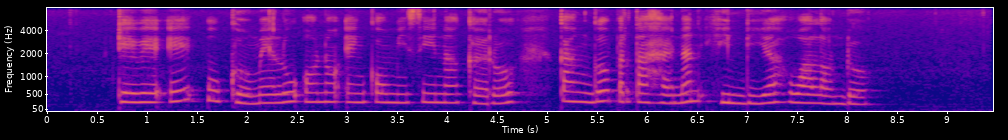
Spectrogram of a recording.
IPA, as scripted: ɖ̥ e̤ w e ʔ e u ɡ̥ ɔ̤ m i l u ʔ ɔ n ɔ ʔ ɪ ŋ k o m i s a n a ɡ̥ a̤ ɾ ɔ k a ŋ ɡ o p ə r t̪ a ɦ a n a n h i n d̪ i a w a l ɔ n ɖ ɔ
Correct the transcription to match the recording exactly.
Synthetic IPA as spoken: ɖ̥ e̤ w e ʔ e u ɡ̥ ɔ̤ m e l u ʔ ɔ n ɔ ʔ ɪ ŋ k o m i s i n a ɡ̥ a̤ ɾ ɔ k a ŋ ɡ o p ə r t̪ a ɦ a n a n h i n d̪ i a w a l ɔ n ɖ ɔ

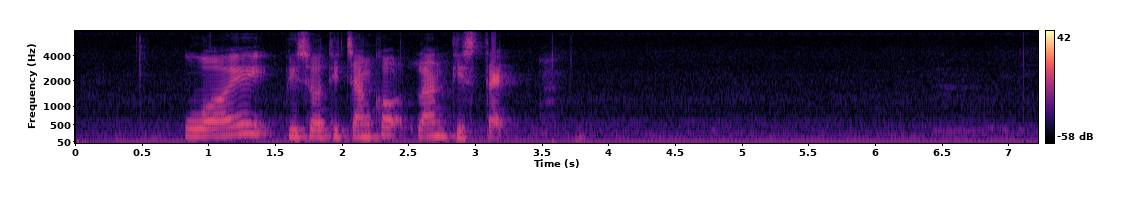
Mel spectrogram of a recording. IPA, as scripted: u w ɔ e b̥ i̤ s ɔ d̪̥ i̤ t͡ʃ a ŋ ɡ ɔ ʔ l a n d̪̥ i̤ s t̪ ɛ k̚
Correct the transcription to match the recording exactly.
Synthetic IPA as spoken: u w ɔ e b̥ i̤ s ɔ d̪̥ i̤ t͡ʃ a ŋ k ɔ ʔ l a n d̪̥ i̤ s t̪ ɛ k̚

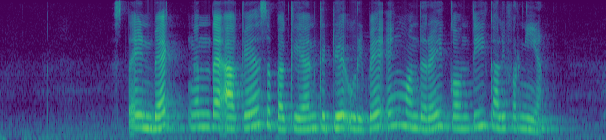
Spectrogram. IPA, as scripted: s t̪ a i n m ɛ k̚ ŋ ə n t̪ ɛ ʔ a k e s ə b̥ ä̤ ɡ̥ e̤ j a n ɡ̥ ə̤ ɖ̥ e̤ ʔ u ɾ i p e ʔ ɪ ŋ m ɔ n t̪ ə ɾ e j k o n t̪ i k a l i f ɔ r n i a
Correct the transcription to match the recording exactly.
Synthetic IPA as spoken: s t̪ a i n b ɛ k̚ ŋ ə n t̪ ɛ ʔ a k e s ə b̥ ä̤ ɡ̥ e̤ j a n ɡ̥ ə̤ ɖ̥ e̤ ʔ u ɾ i p e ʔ ɪ ŋ m ɔ n t̪ ə ɾ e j k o n t̪ i k a l i f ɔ r n i a

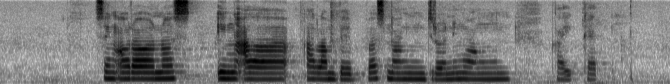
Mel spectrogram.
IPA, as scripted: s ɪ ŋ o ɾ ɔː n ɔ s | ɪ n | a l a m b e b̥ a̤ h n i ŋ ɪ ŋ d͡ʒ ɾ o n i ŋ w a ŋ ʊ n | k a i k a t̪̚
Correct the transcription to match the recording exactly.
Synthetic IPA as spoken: s ɪ ŋ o ɾ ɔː n ɔ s | ɪ ŋ | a l a m b e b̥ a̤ s n a ŋ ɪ ŋ d͡ʒ ɾ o n ɪ ŋ w a ŋ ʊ n | k a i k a t̪̚

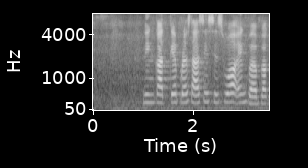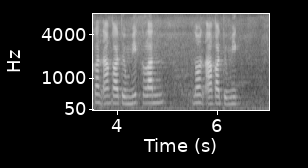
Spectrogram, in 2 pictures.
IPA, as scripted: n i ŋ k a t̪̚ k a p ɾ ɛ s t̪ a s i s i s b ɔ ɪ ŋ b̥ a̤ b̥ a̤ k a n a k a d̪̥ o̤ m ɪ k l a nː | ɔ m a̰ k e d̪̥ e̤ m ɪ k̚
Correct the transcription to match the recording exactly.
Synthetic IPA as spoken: n i ŋ k a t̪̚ k e p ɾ ɛ s t̪ a s i s i s w ɔ ɪ ŋ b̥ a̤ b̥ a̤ k a n a k a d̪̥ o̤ m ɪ k l a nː | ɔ n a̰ k a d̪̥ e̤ m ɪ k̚

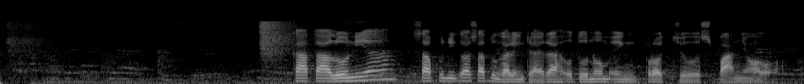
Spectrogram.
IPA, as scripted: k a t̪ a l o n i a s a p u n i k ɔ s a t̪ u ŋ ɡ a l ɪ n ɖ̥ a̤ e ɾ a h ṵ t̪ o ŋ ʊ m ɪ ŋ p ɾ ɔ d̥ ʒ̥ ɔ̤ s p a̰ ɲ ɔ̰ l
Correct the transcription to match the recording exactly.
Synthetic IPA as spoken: k a t̪ a l o n i a s a p u n i k ɔ s a t̪ u ŋ ɡ a l ɪ ŋ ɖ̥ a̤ e ɾ a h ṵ t̪ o n ʊ m ɪ ŋ p ɾ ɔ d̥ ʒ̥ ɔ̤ s p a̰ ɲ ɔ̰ l

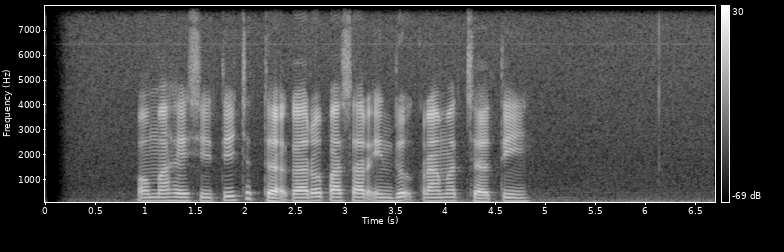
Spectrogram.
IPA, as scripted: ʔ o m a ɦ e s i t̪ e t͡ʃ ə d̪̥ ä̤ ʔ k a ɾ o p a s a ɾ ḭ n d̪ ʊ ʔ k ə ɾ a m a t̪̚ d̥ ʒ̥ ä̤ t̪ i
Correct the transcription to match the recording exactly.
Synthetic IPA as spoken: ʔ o m a ɦ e s i t̪ i t͡ʃ ə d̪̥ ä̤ ʔ k a ɾ o p a s a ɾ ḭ n d̪ ʊ ʔ k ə ɾ a m a t̪̚ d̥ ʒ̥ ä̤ t̪ i

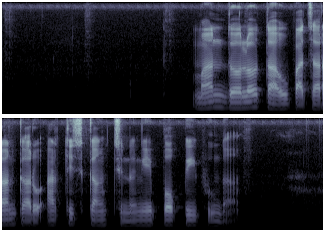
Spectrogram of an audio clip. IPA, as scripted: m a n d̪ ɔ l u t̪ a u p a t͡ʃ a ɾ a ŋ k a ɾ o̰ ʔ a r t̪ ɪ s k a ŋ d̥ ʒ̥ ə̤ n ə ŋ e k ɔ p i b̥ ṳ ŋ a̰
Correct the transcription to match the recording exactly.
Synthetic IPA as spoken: m a n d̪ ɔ l ɔ t̪ a u p a t͡ʃ a ɾ a n k a ɾ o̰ ʔ a r t̪ ɪ s k a ŋ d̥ ʒ̥ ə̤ n ə ŋ e p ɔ p i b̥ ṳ ŋ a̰

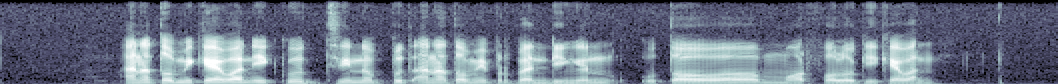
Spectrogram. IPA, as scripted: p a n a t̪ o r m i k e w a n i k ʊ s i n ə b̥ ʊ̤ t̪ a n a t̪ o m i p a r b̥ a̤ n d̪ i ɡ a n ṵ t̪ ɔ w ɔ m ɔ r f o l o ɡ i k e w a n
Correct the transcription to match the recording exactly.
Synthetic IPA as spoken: ʔ a n a t̪ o m i k e w a n i k u s i n ə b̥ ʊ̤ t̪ a n a t̪ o m i p ə r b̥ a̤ n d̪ i ŋ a n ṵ t̪ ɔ w ɔ m ɔ r f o l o ɡ i k e w a n

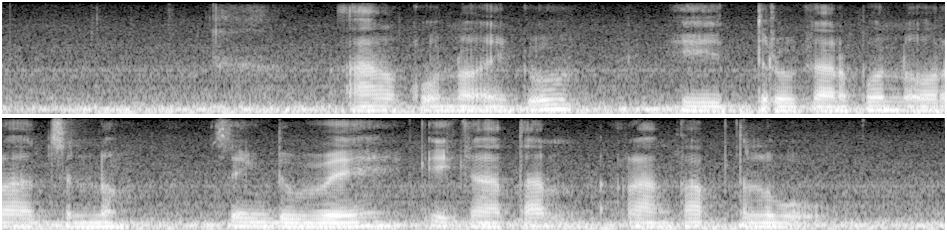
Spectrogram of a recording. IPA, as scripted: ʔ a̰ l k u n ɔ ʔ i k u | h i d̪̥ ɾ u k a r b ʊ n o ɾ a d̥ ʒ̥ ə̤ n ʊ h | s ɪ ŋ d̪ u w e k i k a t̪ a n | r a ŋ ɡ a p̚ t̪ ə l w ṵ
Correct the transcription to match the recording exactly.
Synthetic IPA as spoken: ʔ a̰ l k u n ɔ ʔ i k u | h i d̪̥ ɾ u k a r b ʊ n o ɾ a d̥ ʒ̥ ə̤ n ʊ h | s ɪ ŋ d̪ u w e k i k a t̪ a n | r a ŋ k a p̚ t̪ ə l w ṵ

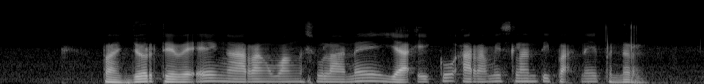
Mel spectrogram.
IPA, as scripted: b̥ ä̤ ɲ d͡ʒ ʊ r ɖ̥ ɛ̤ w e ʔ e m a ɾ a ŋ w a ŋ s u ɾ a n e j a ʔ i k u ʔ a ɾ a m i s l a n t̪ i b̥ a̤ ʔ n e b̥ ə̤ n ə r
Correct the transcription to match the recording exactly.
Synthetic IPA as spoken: b̥ ä̤ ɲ d͡ʒ ʊ r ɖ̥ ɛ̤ w e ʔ e ŋ a ɾ a ŋ w a ŋ s u l a n e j a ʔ i k u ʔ a ɾ a m i s l a n t̪ i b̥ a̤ ʔ n e b̥ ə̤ n ə r

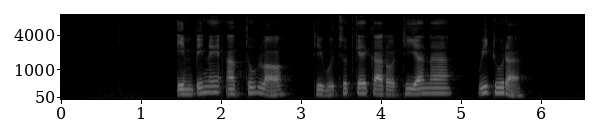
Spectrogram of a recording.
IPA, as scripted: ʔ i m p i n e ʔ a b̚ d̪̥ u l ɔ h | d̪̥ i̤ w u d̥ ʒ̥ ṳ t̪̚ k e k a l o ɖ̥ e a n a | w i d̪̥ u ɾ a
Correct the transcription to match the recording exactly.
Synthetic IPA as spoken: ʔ i m p i n e ʔ a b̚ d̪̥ u l ɔ h | d̪̥ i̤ w u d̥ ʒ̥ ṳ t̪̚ k e k a ɾ o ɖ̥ i a n a | w i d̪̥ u ɾ a

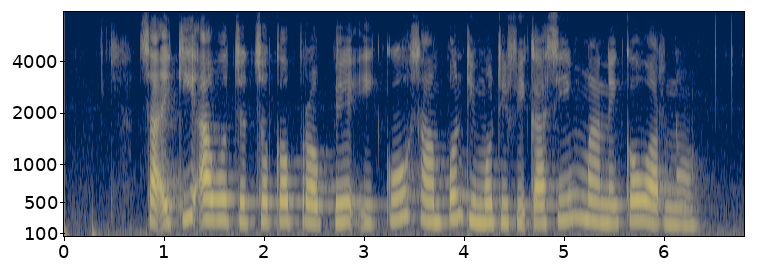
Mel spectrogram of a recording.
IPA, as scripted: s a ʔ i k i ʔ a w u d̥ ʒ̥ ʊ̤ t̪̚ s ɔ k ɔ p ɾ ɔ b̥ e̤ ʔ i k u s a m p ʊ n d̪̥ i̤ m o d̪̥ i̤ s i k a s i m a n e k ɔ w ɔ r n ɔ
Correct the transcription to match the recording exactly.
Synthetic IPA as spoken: s a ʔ i k i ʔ a w u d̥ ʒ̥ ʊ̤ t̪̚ s ɔ k ɔ p ɾ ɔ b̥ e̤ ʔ i k u s a m p ʊ n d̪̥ i̤ m o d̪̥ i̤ f i k a s i m a n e k ɔ w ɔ r n ɔ

